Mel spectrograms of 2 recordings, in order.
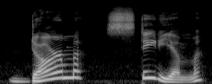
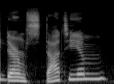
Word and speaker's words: darmstadtium: is an interesting word it is darm stadium i think that is how you say it darm stadium it is spelled this is all one word d a r m s t a d t i u m darm darm stadium it could be dermstatium but i don't think so uh it's just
